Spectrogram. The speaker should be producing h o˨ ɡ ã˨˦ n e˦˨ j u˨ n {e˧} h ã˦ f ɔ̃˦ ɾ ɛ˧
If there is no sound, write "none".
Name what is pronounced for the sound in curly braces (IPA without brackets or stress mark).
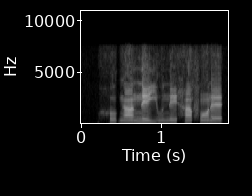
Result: e˨˦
